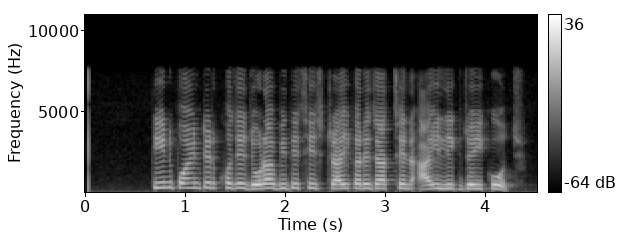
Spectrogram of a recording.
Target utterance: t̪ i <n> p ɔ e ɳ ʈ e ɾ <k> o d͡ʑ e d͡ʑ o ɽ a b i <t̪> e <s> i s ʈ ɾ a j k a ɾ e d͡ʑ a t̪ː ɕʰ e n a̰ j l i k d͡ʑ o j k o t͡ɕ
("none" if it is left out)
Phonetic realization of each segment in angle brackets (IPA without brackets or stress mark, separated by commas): n, kʰ, d̪, ʃ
